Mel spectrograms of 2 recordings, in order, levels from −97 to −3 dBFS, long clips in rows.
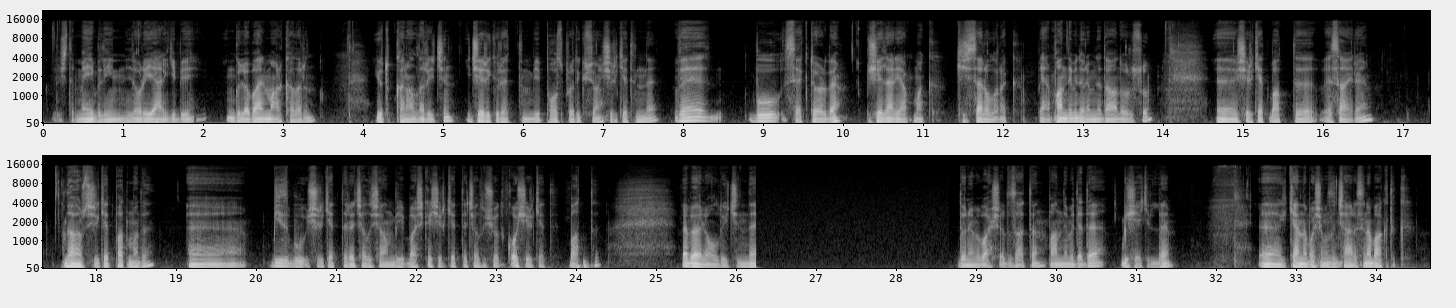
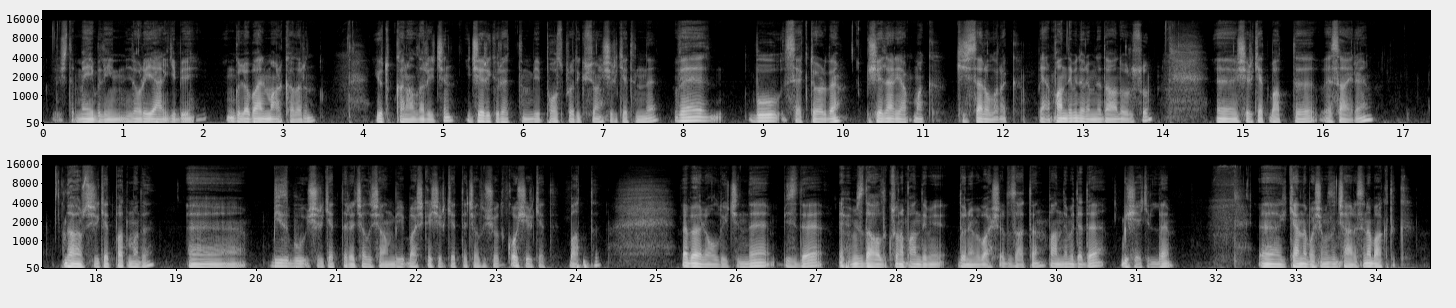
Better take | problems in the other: second | audio cutting out; at 26 s for 2.5 s

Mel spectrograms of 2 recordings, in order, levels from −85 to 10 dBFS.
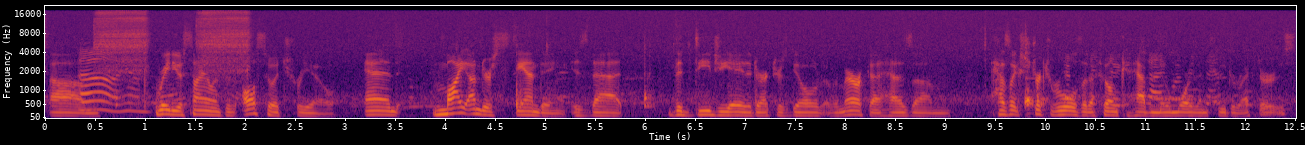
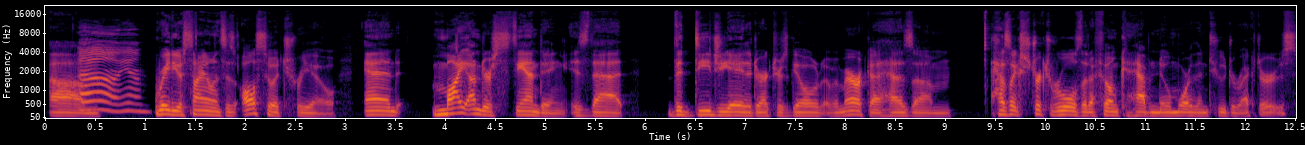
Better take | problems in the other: second | hiss; loud; throughout; 2 dB below the speech

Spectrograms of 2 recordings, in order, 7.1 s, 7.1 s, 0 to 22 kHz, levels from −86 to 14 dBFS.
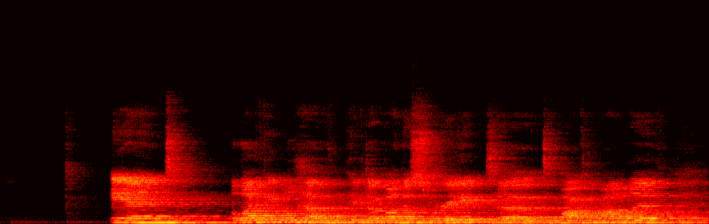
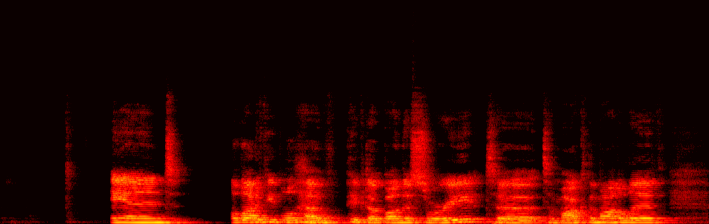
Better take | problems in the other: second | room echo; strong; dies away in 3 s; slight in the second // off-mic speech; far; far in the second

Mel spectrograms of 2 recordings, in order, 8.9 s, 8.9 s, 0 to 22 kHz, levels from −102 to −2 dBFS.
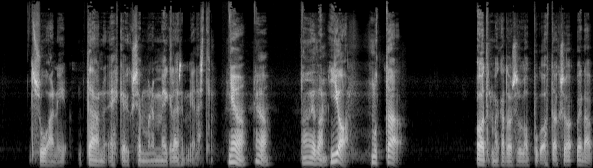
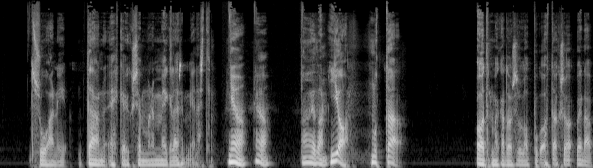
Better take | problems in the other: second | thin; somewhat; fading below 300 Hz

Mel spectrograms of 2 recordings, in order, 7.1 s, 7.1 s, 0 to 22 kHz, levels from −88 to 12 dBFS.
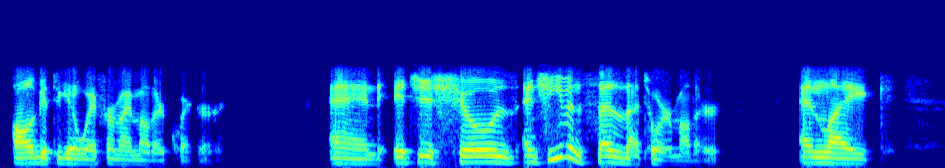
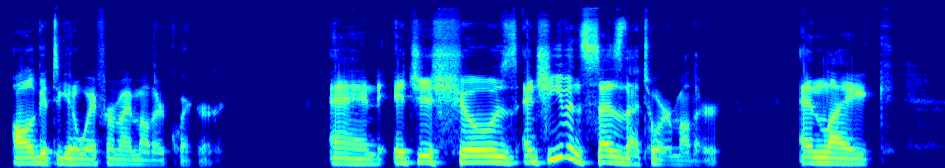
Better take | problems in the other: second | phone-call audio

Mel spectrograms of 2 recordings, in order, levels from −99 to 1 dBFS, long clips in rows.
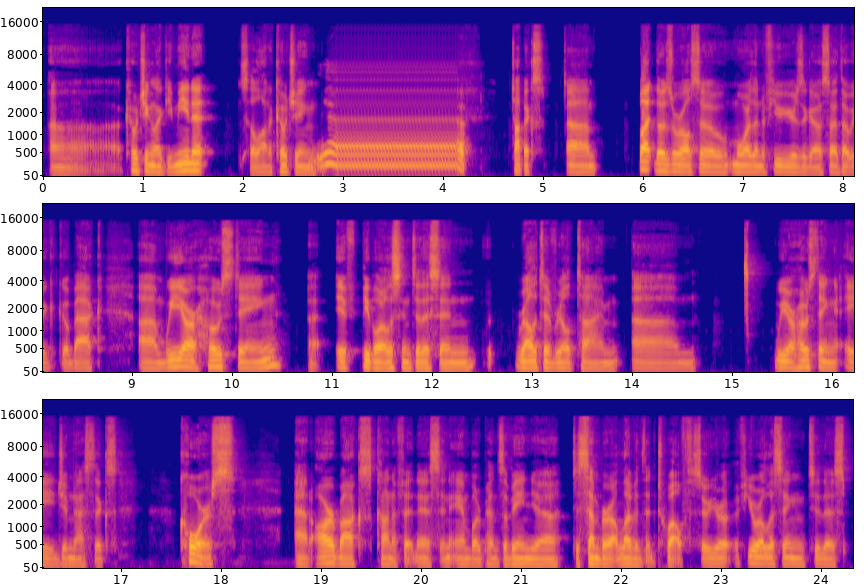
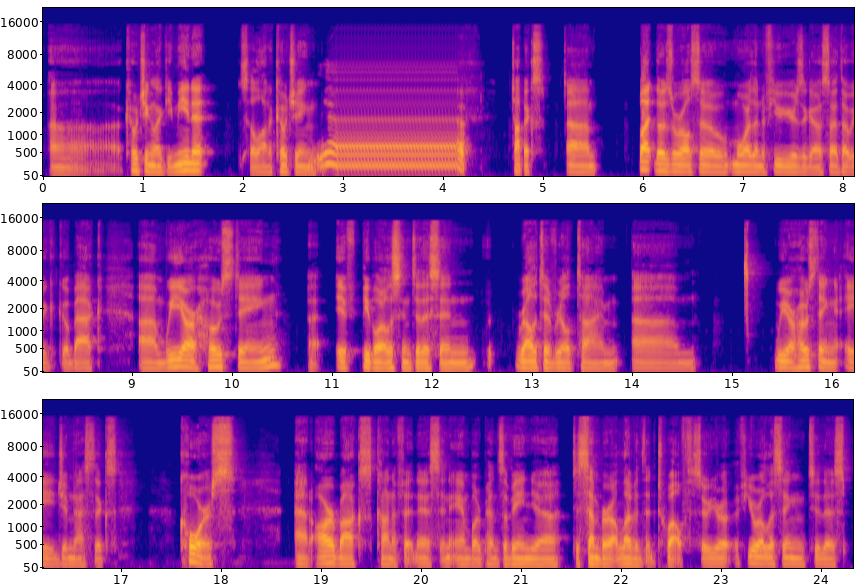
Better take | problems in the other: neither | audio freezing; at 3 s for 1 s; the same in both

